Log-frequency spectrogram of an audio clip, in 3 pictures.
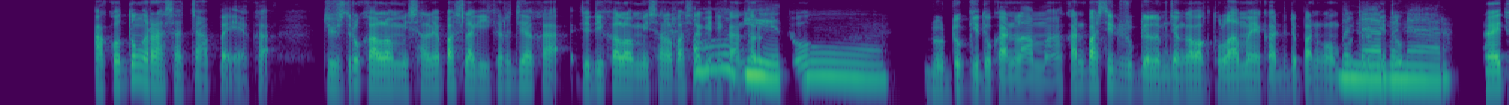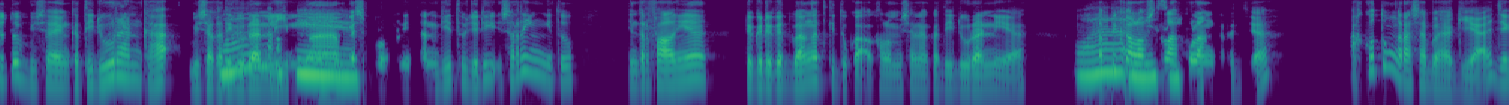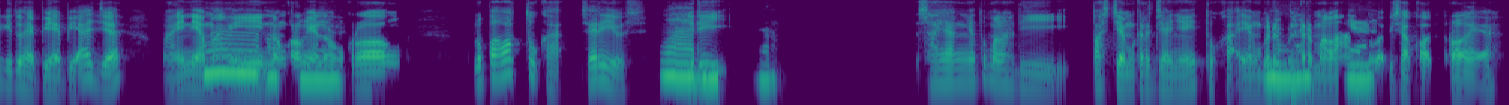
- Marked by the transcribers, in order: other background noise; in English: "happy-happy"
- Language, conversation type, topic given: Indonesian, advice, Mengapa Anda sulit bangun pagi dan menjaga rutinitas?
